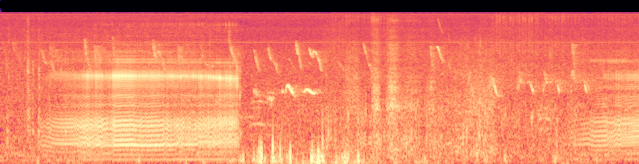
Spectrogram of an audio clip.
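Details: Pig snoring at an ostrich farm in Curacao, Dutch Antilles, one long, nasal, harmonic breath followed by soft uneven grunts and puffs, while birds twitter nearby.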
